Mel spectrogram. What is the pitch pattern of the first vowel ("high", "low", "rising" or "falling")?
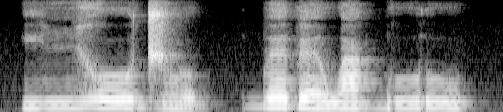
rising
